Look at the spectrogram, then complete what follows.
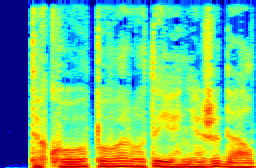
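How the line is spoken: Muttered. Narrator (Russian): пробормотал Ланс

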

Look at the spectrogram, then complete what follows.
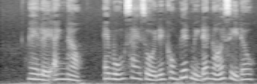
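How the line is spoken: Sighing, soft pleading. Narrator (Vietnamese): Anh thở dài bất đắc dĩ hạ giọng, năn nỉ

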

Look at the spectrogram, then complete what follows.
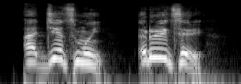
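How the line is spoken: Thin pitiful squeak. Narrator (Russian): Еще более тонко и жалко пискнул Йергерт

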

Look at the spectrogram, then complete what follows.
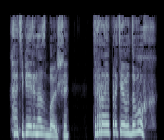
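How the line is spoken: Queen's loud laughter. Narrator (Russian): расхохоталась царица

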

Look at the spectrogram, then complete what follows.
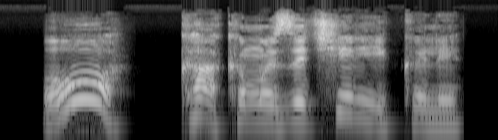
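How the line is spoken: Boy's scoffing snort. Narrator (Russian): хмыкнул мальчишка

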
